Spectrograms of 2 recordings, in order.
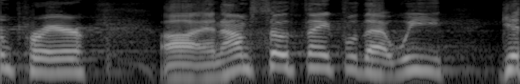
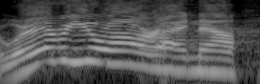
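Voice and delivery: ordinary talk

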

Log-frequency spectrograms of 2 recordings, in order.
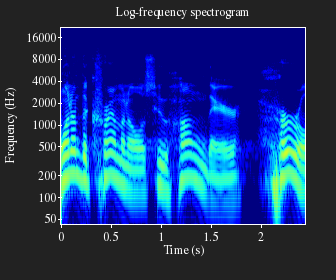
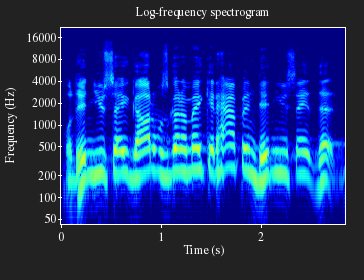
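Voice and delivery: mocking taunt; 6 semitones higher, 5 dB louder than usual. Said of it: "everybody else ... just be like".

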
